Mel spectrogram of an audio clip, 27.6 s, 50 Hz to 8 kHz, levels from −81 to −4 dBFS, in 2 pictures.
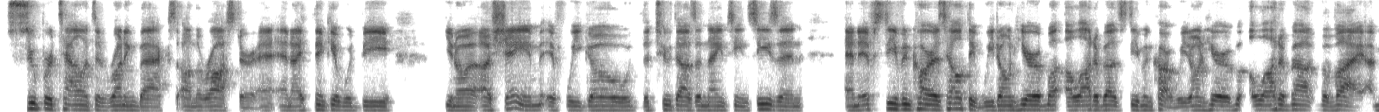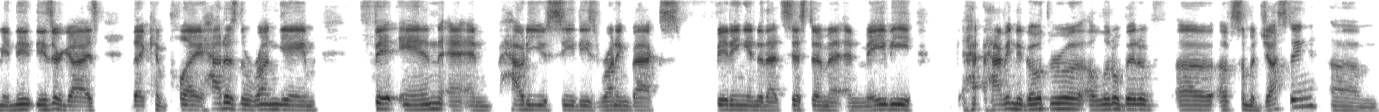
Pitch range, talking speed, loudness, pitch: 110-130 Hz, 185 wpm, -22 LUFS, 120 Hz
